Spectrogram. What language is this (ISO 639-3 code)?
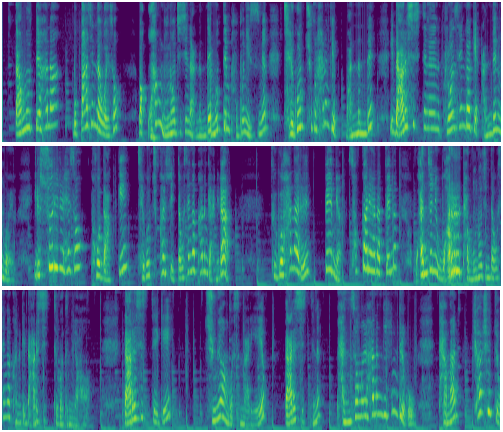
kor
